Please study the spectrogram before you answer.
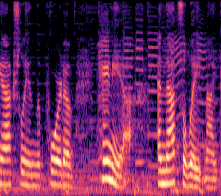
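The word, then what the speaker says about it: Chania: way to pronounce it because it's actually spelled with a c and nobody would know better than you our destination expert ah thank you edie um the way it is uh pronounced is hanya and the reason we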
